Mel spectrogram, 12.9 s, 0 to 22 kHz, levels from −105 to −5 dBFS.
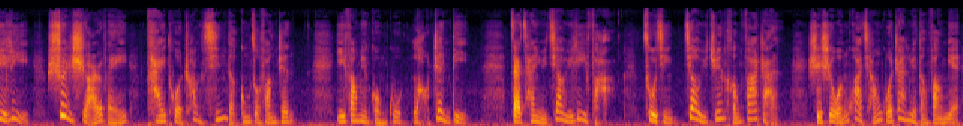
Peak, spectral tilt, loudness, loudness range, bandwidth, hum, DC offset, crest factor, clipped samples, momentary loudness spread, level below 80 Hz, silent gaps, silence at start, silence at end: -8 dBFS; -3.5 dB/octave; -31 LUFS; 5 LU; 16 kHz; none; under 0.1%; 24 dB; under 0.1%; 15 LU; -54 dBFS; none; 0 s; 0 s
